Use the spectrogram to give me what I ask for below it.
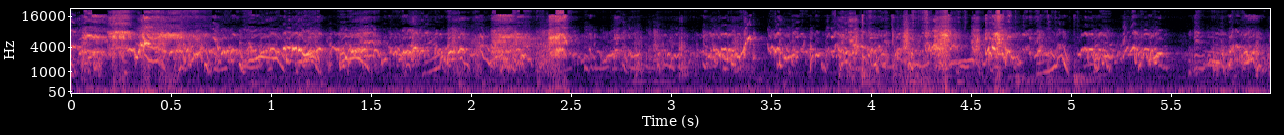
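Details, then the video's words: Budgerigars filmed in natural Scandinavian light, several birds chattering at once: dense, overlapping high chirps, warbles and short squawks, rapid and unbroken throughout, with no music or voices. "Balanced Fruit and Healthy Food for Budgies with Natural Sounds"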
